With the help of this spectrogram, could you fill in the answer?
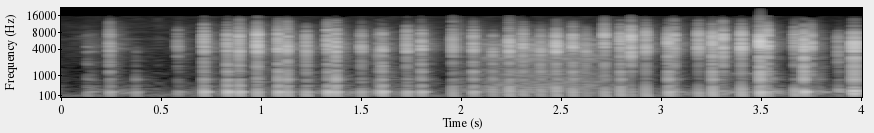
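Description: A pink opaque plastic Method body wash bottle, medium size, hollow and apparently full, is tapped and scratched with long gel-polished nails. About 30 quick, bright clicking taps come in an uneven rhythm with no ring, and a soft scratching hiss runs under the taps in the second half.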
